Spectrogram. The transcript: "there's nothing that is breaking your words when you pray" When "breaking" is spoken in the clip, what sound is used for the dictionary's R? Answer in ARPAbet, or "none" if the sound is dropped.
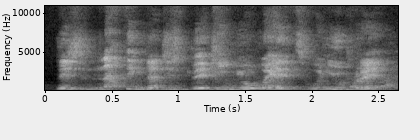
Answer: none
